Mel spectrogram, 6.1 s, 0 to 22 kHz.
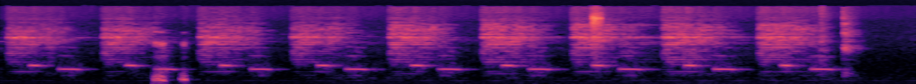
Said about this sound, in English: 11 o'clock almost. It's a little fast now. It was behind. Crazy clock. 11 o'clock, but it's crazy.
